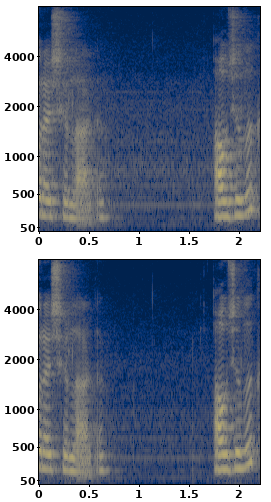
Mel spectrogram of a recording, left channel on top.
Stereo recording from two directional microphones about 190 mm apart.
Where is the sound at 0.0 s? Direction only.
45° right (ahead or behind).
